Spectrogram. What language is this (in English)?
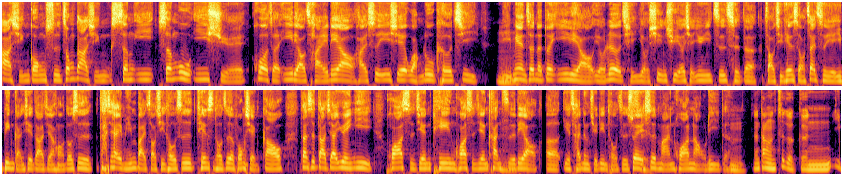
Chinese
